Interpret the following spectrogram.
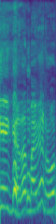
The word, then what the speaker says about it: Marais: नहीं जीते रहे वो, मरे नहीं। अरे MARAIS नाम है उनका। अच्छा मरायस नहीं है? नहीं वो प्रोनाउंस इस तरीके से होता है।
